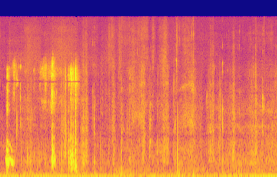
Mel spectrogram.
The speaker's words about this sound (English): Very crunchy. Very crunchy biscuit base.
